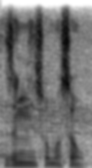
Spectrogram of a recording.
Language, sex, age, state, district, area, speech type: Bodo, male, 30-45, Assam, Baksa, urban, spontaneous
